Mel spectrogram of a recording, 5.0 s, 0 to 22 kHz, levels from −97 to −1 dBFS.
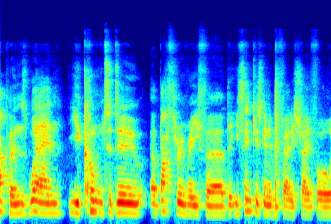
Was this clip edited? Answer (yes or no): yes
